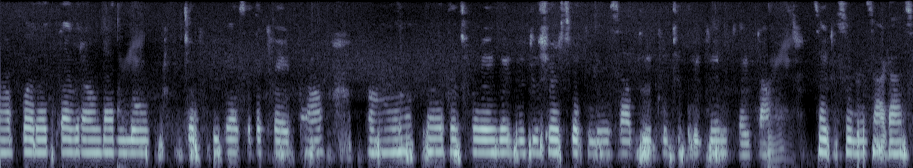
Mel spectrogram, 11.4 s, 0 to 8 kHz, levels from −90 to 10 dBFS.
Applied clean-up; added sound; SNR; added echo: neural mask model Resemble Enhance denoiser.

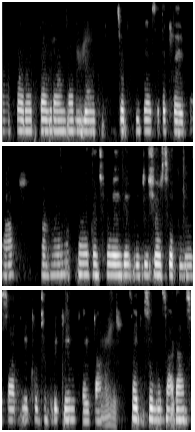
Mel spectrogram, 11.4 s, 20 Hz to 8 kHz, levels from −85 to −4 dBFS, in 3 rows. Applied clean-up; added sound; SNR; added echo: neural mask model DeepFilterNet 3.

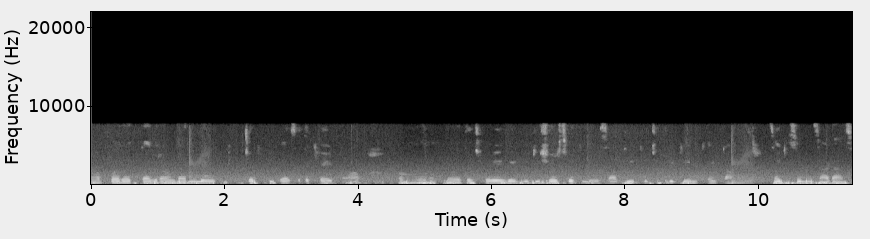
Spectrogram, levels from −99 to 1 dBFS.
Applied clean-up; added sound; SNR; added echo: none; Fart + Wind; 17 dB; none.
